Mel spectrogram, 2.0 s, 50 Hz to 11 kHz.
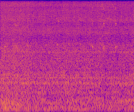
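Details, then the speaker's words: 2002 Ford Taurus running with a steady high-pitched squeaky chirp from a worn cam sensor synchronizer (distributor) shaft; engine also has a cylinder 1 misfire under load from a weak ignition coil. "sorry about the squeaking in the video here that's that cam sensor synchronizer distributor shaft is worn"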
